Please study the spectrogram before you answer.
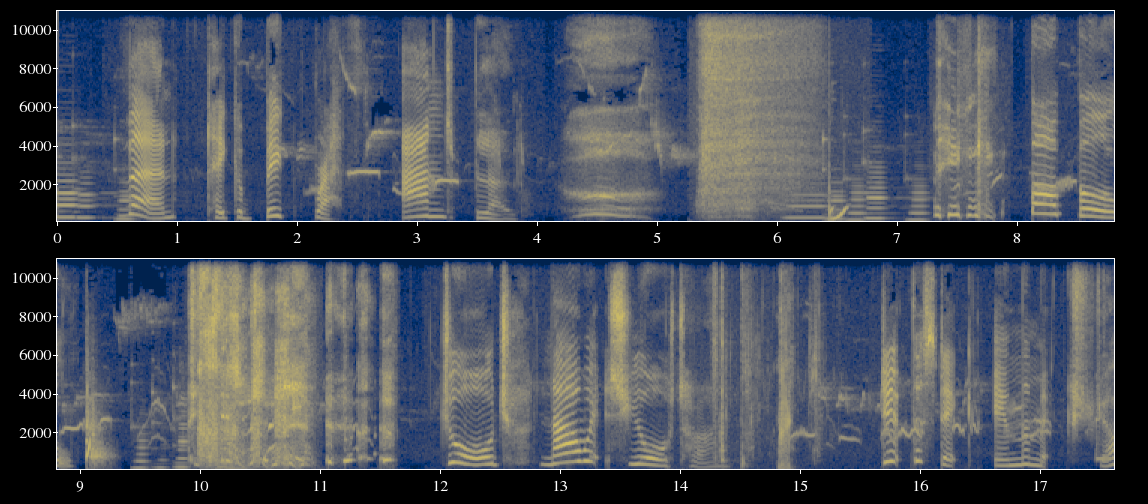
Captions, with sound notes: Then, take a big breath and blow. (TAKES BIG BREATH AND BLOWS) (LAUGHS) Bubble! (BOTH GIGGLE) -George, now it's your turn. -(OINKS) Get the stick in the mixture.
